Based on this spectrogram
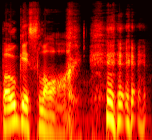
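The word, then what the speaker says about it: Bogusław: It's pronounced bogus law.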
